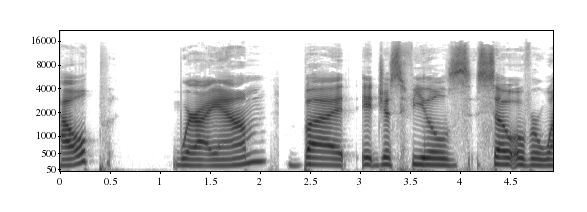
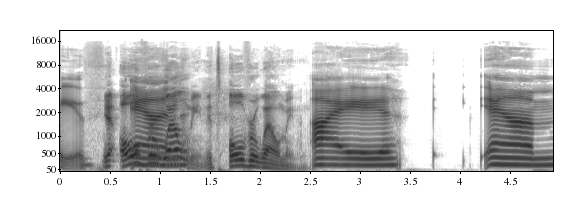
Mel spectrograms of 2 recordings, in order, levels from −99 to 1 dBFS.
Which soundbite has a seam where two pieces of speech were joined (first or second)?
first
